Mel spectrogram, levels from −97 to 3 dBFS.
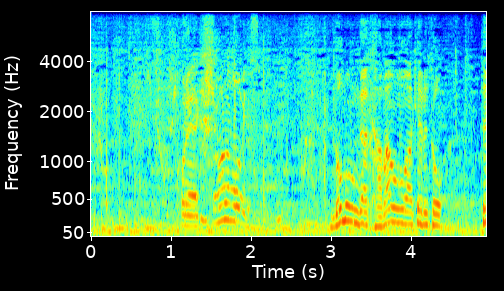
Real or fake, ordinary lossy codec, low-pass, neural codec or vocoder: fake; none; none; codec, 16 kHz, 16 kbps, FreqCodec, larger model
